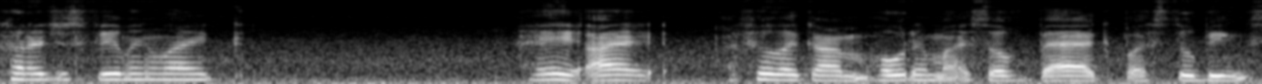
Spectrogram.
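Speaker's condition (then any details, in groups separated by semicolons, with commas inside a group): No condition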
